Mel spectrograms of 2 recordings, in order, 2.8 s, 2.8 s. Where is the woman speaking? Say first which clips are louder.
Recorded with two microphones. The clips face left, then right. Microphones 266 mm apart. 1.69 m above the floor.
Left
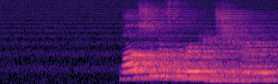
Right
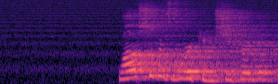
Right 4 dB; 70° right (ahead or behind), 1.8 m; by 2.7 s 75° right (ahead or behind), 3 m.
